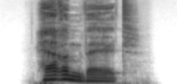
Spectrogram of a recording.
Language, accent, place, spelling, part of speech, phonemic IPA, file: German, Germany, Berlin, Herrenwelt, noun, /ˈhɛʁənˌvɛlt/, De-Herrenwelt.ogg
- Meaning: men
